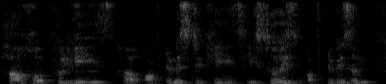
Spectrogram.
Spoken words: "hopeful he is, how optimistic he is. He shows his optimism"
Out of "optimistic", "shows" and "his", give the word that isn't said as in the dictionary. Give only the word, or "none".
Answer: shows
